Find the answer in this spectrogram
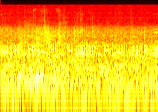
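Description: Quiet hall room tone: a steady low hiss with faint scattered ticks and rustles.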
